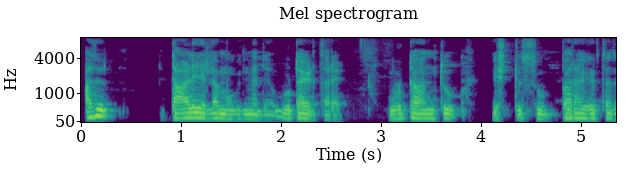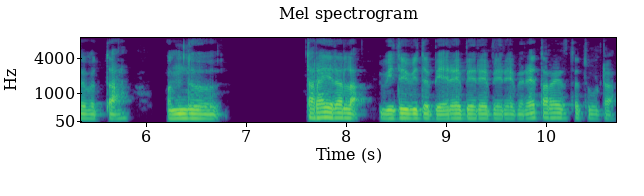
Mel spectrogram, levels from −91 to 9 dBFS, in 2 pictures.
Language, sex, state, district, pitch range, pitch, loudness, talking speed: Kannada, male, Karnataka, Bellary, 110-120 Hz, 115 Hz, -17 LUFS, 135 wpm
